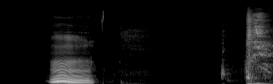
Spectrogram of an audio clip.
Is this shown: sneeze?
yes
